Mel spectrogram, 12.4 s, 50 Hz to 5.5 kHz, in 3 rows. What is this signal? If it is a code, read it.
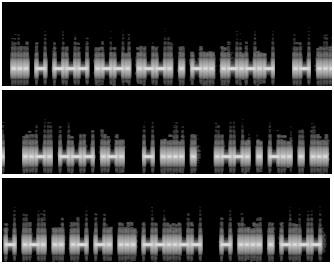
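Morse code, heard as a keyed tone, about 32 wpm, 600 Hz. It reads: STOPPED. AS FOR THE PEDESTRIANS, THEY
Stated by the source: Morse code practice at 32 wpm from CW med Gnister, reading Ken Follett's novel Never in English.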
